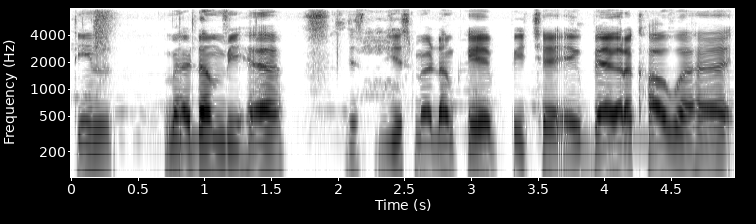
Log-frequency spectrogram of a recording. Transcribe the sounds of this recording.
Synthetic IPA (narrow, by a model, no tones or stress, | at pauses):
t̪iːn | mɛːɖəmbʱiɦɛ | d͡ʒɪsmɛːɖəmkepiːt͡ʃʰeʔḛːk̚bɛːɡɾəkʰaɦʊaɦɛ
